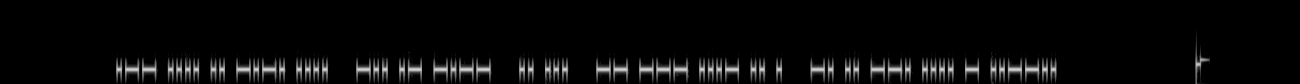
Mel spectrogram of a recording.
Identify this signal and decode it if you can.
Morse code, heard as a keyed tone, about 28 wpm, 700 Hz. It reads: WHICH DAY IS MOVIE NIGHT?
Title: Sentences from Top 1000 Words - Review Part 5 - 28wpm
